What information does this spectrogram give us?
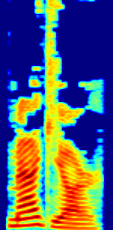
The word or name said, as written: magyar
